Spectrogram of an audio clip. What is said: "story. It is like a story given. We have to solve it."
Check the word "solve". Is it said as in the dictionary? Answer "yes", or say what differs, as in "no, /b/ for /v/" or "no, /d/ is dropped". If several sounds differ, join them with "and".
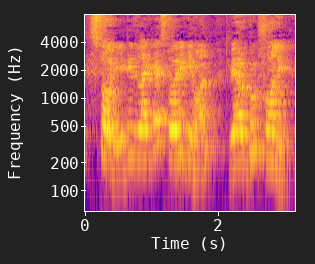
no, /v/ is dropped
